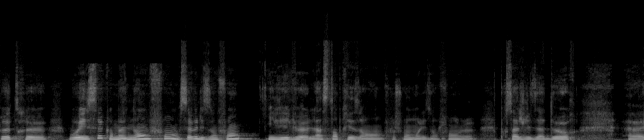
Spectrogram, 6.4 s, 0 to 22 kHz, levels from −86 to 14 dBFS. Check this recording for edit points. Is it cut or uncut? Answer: cut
